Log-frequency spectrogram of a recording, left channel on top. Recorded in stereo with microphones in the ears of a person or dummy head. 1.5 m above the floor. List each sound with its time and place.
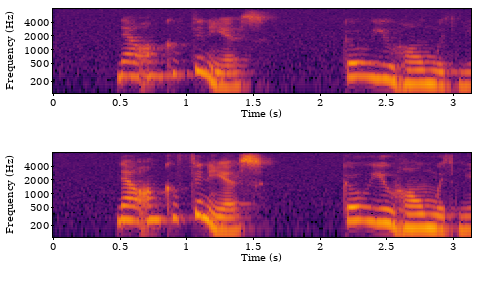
0.5 s a woman speaking: 60° right (ahead or behind), 1.1 m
